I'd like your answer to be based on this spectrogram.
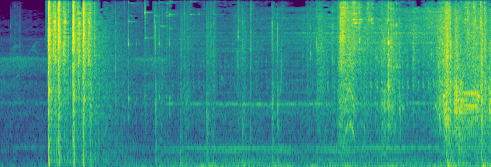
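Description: Video game gunfire from a fast automatic weapon in an arena shooter: loud, sharp bursts in rapid succession, with mechanical clicks and clatter in between and louder firing again toward the end.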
